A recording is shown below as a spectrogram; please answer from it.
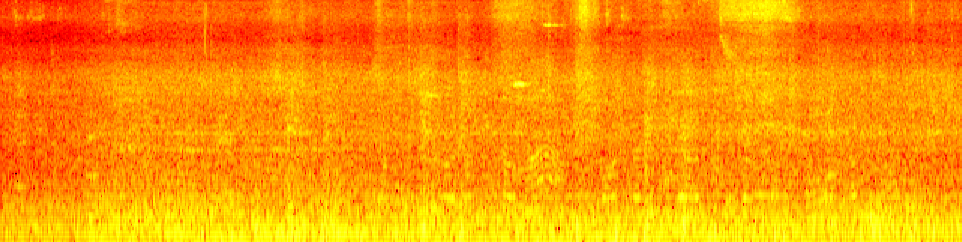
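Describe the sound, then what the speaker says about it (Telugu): A Kochuveli–Mysuru express train rolls past on the adjacent track as a steady, loud rumble of wheels and carriages throughout, heard from inside another moving train with some background chatter. "మనకి అటు సైడ్ ఇంకో ట్రైన్ వస్తుంది, తిరువనంతపురం నార్త్ నుంచి మైసూరు వెళ్ళే ఎక్స్ప్రెస్ ట్రైను."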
